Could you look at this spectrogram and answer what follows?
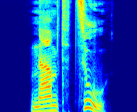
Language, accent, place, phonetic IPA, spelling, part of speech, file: German, Germany, Berlin, [ˌnaːmt ˈt͡suː], nahmt zu, verb, De-nahmt zu.ogg
- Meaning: second-person plural preterite of zunehmen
